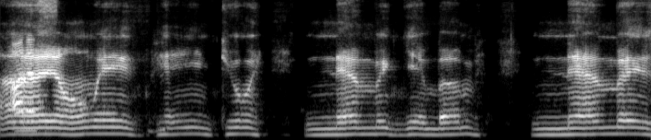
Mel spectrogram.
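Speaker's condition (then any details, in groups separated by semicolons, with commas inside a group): Traumatic brain injury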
